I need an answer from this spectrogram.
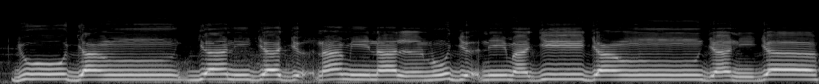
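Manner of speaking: slow chanted "Jujang" with held NG; jim pronunciation drill. Shown as a demonstration. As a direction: chant "jani ja" with long vowels and firm J. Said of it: "Nah, itu huruf jim". (melantunkan "Jujang" pelan)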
